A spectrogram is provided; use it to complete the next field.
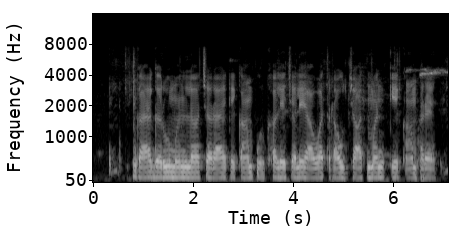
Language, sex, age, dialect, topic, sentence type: Chhattisgarhi, male, 25-30, Western/Budati/Khatahi, agriculture, statement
